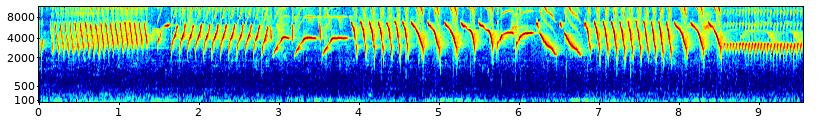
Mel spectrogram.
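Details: A Belgian canary sings naturally in a continuous, varied stream: a high buzzy roll, rapid tinkling trills of falling notes, sweeping whistled slurs, and a final steady buzz.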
